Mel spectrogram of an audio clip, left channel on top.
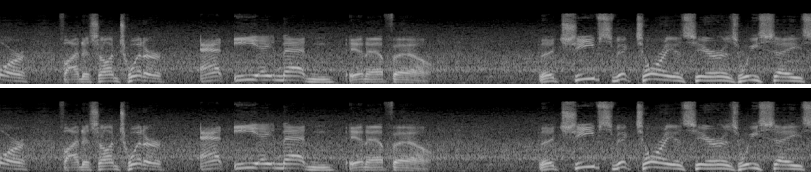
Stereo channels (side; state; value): both; identical; correlation 1.00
